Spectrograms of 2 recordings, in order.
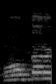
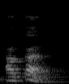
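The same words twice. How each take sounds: First: ओकर starting on a long o; wrong o sound. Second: अकर starting on a short uh; short uh sound. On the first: Teacher warning against a misreading, ओकर with initial long o. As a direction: open ओकर with a full o. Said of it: "ओकर नहीं पढ़ेंगे". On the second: Teacher showing the correct reading, अकर with initial short uh. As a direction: open अकर with uh, not o. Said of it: "अकर पढ़ेंगे". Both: Shown as a demonstration.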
